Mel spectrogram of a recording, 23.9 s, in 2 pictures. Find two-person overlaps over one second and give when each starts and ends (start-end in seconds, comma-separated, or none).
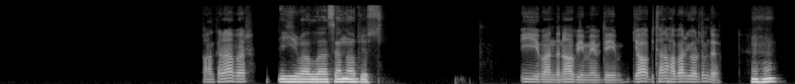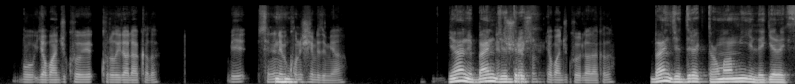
none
